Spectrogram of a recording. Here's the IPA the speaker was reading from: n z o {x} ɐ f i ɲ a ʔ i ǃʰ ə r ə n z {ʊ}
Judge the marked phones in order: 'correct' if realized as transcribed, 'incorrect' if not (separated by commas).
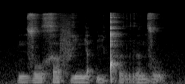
correct, correct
